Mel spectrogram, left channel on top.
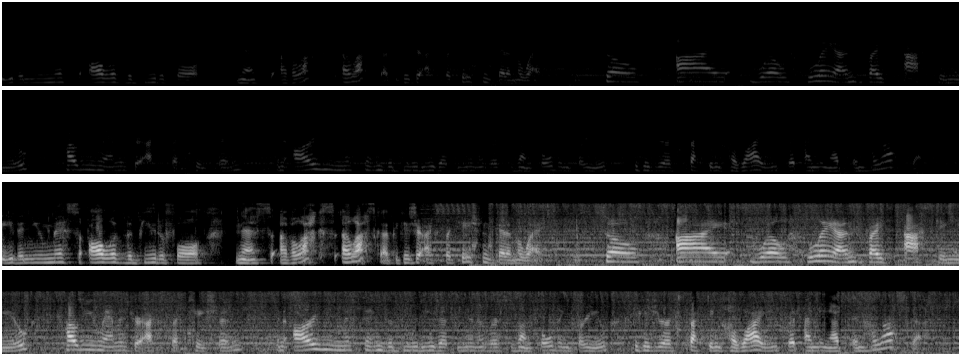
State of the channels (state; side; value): quieter; left; 36.3 dB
